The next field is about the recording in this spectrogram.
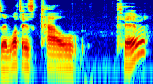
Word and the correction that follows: Kreia: Kreia, Cal Kreia.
